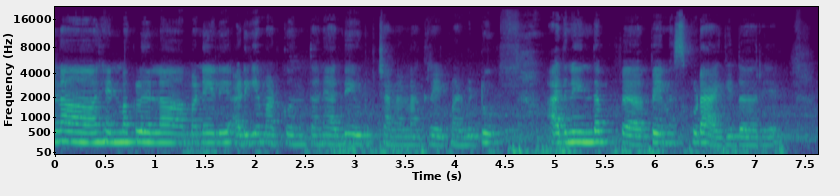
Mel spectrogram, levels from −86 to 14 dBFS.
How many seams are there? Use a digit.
0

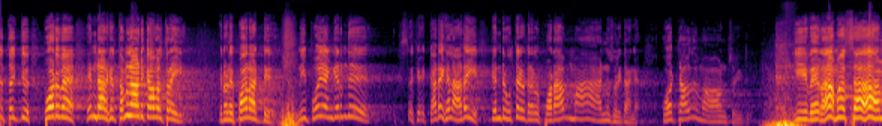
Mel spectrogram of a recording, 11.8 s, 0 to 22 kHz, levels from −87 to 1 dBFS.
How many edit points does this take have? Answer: 2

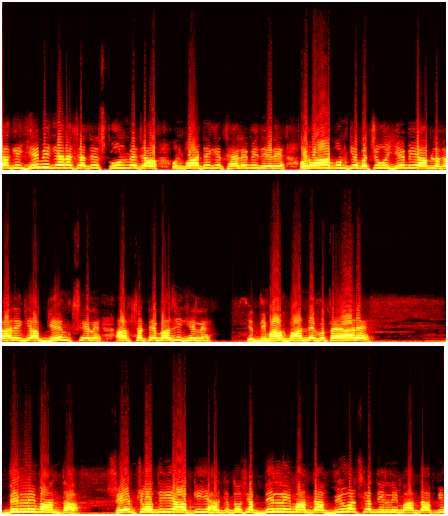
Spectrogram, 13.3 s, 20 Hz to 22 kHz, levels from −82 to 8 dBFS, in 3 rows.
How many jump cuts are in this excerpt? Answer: 1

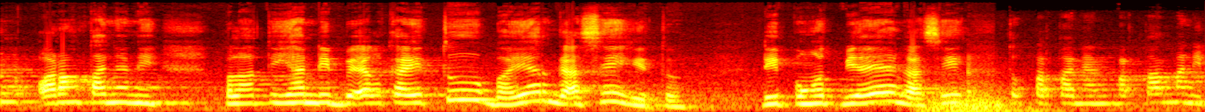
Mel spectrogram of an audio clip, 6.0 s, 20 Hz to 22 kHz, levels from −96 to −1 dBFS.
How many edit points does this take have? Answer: 1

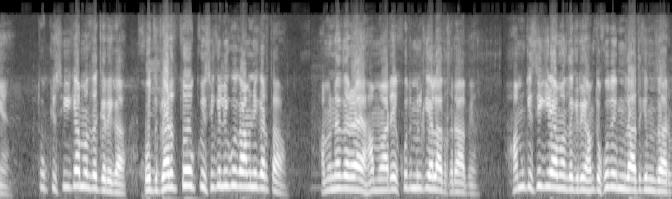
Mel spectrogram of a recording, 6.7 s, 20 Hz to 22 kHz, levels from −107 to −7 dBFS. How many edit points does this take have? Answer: 1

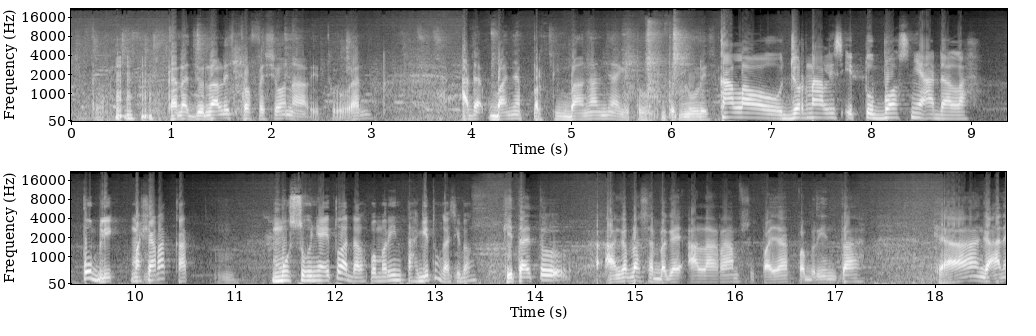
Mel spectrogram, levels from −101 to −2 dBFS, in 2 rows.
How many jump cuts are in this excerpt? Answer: 2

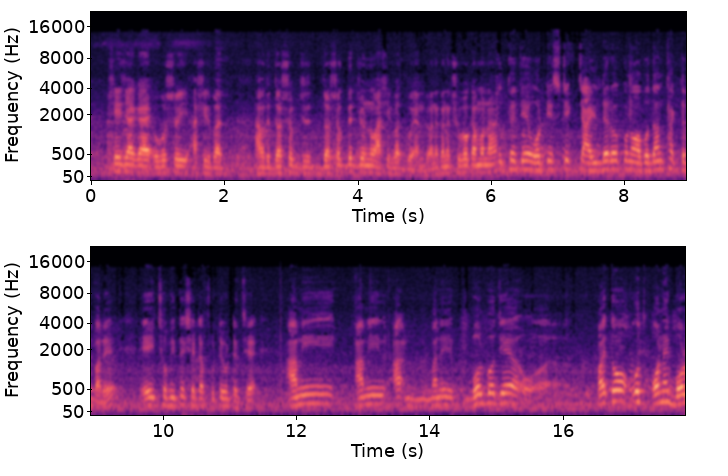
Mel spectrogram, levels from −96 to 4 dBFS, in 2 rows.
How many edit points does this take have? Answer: 1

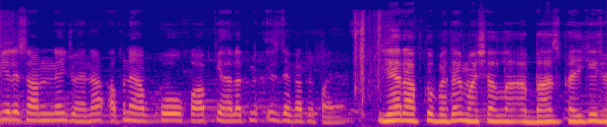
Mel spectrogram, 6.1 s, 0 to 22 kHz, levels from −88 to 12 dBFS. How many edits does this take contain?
1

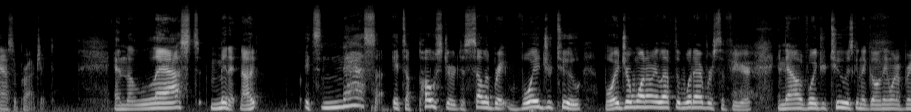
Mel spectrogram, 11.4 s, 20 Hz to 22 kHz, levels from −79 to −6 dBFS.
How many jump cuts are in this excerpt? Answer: 0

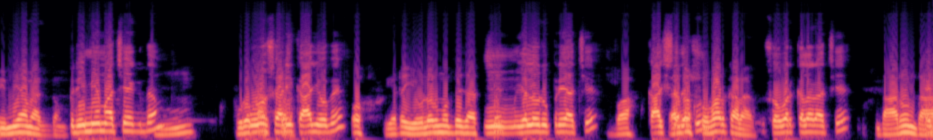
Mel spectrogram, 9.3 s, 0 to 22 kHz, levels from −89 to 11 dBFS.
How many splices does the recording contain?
0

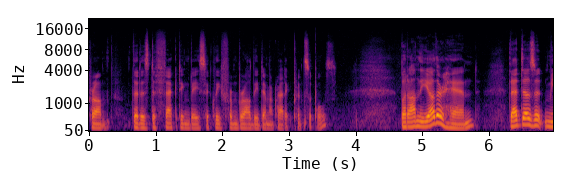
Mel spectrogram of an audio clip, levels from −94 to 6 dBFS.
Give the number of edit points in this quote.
0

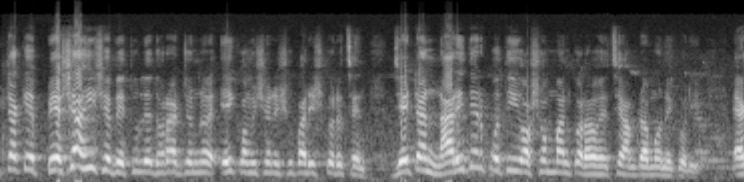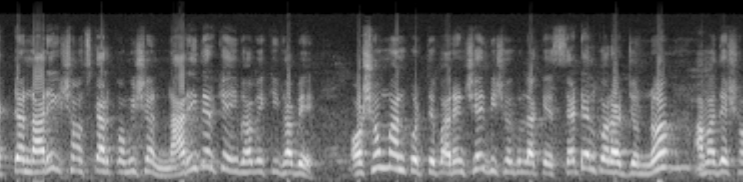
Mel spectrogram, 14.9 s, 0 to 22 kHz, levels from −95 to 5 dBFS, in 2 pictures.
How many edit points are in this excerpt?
0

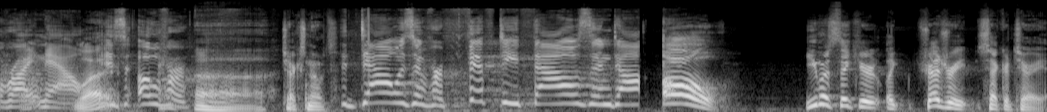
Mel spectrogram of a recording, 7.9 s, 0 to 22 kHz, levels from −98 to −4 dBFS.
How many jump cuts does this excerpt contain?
1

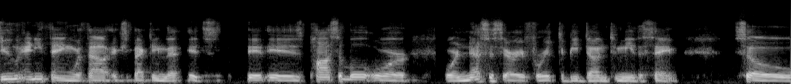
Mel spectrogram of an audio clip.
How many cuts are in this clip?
1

